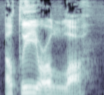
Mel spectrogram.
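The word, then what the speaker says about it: أَطِيعُوا: Ta, whenever it has the kasra or ya'ul mad, has to be pronounced with the lowest level of tafkhim. Ya ayyuhalladhina amanu ati'ullah. Ati'ullah. Okay, it's not ati'ullah. You should not exaggerate. – Exaggerate the tafkhim, and also it should not be too high.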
